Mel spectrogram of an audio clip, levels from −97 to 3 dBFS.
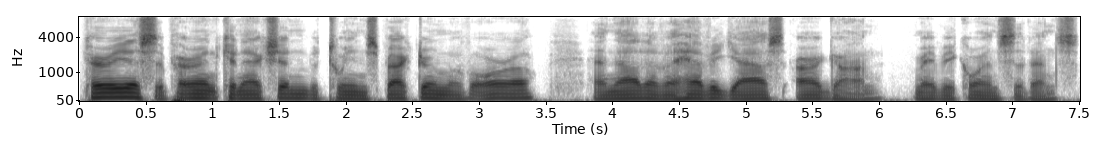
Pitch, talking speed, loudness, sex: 90 Hz, 135 wpm, -19 LUFS, male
